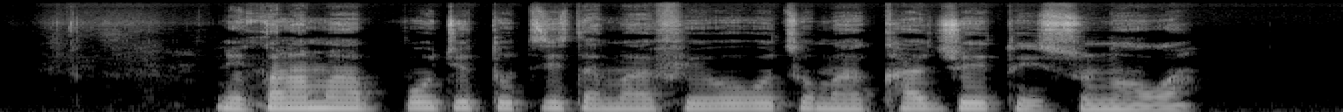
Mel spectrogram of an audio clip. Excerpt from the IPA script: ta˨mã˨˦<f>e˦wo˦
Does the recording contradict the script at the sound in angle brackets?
no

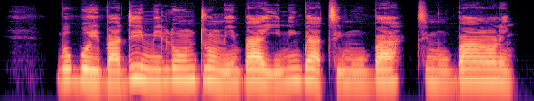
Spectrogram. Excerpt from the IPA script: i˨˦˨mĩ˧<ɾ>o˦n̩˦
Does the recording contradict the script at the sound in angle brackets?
yes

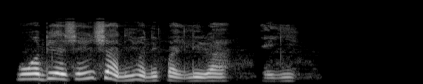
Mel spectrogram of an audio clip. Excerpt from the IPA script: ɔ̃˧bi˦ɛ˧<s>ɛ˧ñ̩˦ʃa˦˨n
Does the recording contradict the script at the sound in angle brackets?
yes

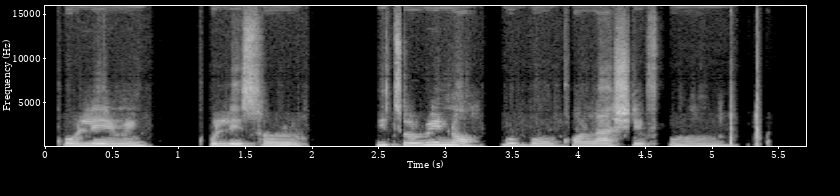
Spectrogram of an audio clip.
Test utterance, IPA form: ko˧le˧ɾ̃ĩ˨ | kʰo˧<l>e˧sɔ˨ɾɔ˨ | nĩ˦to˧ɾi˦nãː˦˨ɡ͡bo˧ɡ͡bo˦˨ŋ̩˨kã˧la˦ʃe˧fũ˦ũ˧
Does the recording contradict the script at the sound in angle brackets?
no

